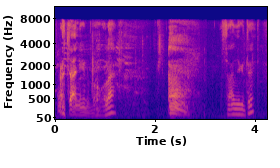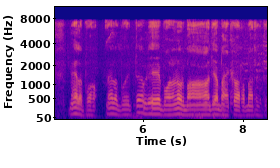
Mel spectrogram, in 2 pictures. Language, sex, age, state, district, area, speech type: Tamil, male, 60+, Tamil Nadu, Kallakurichi, urban, spontaneous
